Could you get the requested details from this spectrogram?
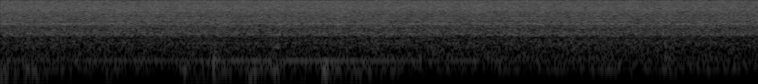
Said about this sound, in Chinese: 加入青椒丝，翻炒出青辣椒的清香味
